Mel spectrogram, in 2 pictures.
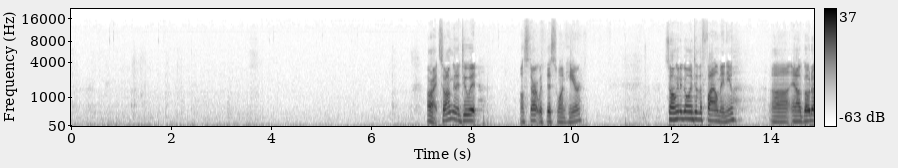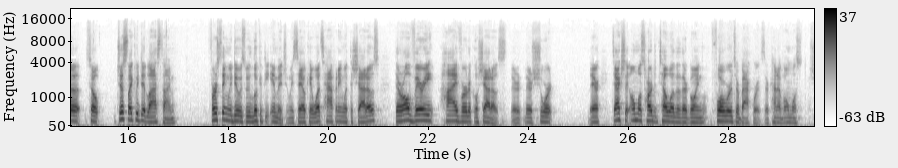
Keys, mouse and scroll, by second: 0.9 click, 1.9 click, 5.1 click, 5.8 click, 8.6 click, 13.2 click, 16.7 ctrl+0.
